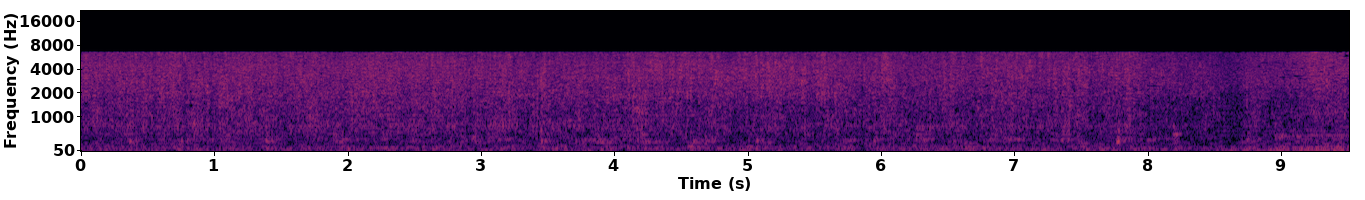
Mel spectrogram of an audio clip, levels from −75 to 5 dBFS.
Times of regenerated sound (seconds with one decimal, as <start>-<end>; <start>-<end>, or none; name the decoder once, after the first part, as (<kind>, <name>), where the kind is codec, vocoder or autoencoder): 3.1-7.5 (vocoder, Vocos)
